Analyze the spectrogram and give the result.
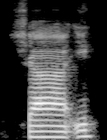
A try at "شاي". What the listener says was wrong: No, there's no hamza. It's just yeah.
